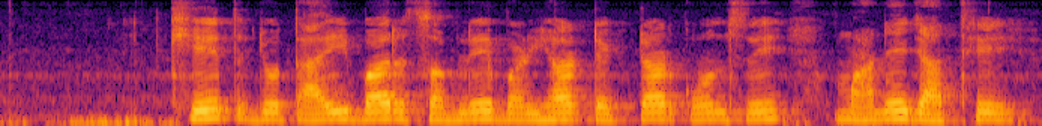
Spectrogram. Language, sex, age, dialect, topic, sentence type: Chhattisgarhi, female, 31-35, Central, agriculture, question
